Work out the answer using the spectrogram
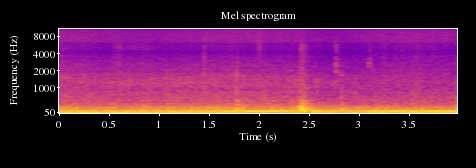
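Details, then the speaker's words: Fifth-wheel RV trailer on a truck with a Trailer Saver BD5 air-ride hitch: a single dull clunk over road rumble when braking or pulling away, traced to loose under-bed hitch adjustment nuts; Ford found nothing wrong. "were having an issue last winter where every time I would start moving forward, we would hear a clunk, and then when I'd put the brakes on, we'd hear another clunk."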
